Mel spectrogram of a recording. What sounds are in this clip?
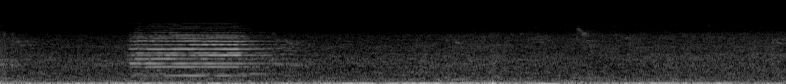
car horn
